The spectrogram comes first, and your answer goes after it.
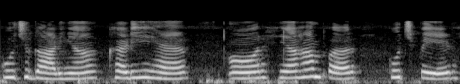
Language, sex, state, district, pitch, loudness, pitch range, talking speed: Hindi, female, Punjab, Pathankot, 290 Hz, -13 LUFS, 270-315 Hz, 115 wpm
